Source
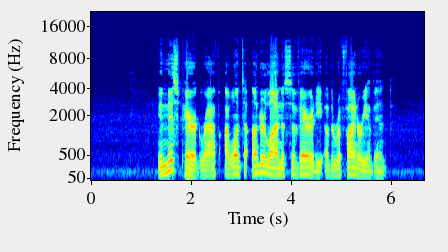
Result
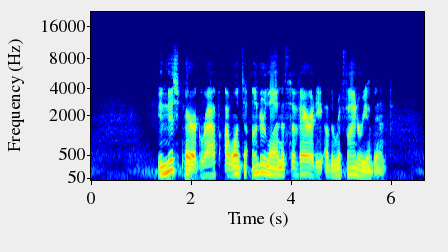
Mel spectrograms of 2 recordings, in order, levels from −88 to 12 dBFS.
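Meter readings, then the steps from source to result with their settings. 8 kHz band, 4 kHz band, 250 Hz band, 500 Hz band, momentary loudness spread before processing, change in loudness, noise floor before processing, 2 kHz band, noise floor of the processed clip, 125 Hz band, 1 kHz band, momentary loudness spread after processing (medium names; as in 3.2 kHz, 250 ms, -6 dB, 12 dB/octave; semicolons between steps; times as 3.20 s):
under -10 dB, -5.5 dB, +1.0 dB, -1.5 dB, 9 LU, -2.5 dB, -62 dBFS, -4.0 dB, -66 dBFS, +2.5 dB, -7.0 dB, 8 LU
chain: low-pass 3 kHz 12 dB/octave; peaking EQ 1.1 kHz -7.5 dB 2 oct; lamp-driven phase shifter 0.53 Hz; trim +5 dB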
